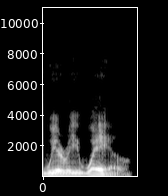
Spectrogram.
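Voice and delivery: plain reading voice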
